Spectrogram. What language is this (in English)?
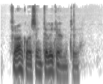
Interlingua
